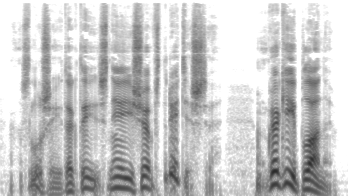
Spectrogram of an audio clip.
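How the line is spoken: Beaming mutter. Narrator (Russian): Андрей, сияя, пробормотал

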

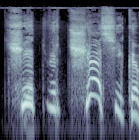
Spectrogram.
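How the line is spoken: Shrieked. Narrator (Russian): взвизгнул Моисей Моисеевич

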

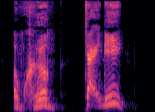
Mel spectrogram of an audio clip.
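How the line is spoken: Alarmed yell. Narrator (Vietnamese): Khi nhận ra ông ta mất cảnh giác, ông thầy Minh lúc này thì gào lên

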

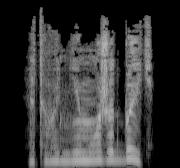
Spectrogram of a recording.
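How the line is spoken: Bewildered. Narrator (Russian): растерянно проговорила она

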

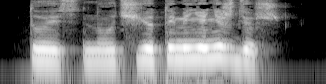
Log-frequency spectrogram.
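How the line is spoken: Very quiet, hurt. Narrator (Russian): Голос прозвучал очень тихо и обиженно

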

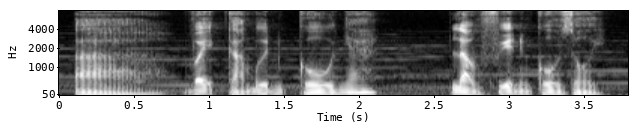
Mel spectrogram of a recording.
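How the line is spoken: Old man replying. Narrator (Vietnamese): Ông cụ khẽ gật đầu rồi đáp

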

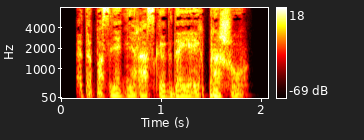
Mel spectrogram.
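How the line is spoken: Whisper. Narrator (Russian): произнес Роман шепотом

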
